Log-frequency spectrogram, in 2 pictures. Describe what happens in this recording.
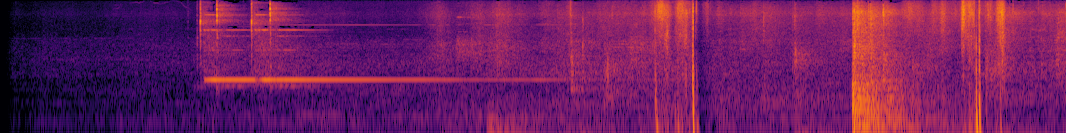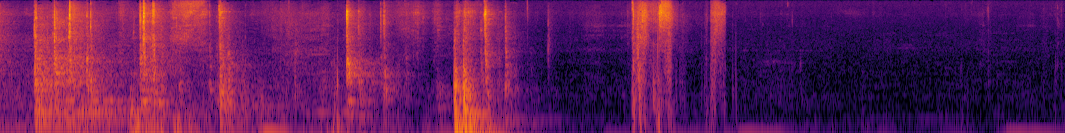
i had a freind ring the bell and the light switch freind is just me open the hallway lights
